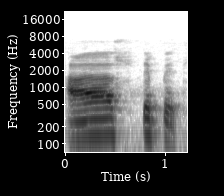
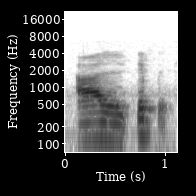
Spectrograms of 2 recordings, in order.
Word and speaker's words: Aztepec: Aquí, por eso yo dije Aztepec y no dije Altepec.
